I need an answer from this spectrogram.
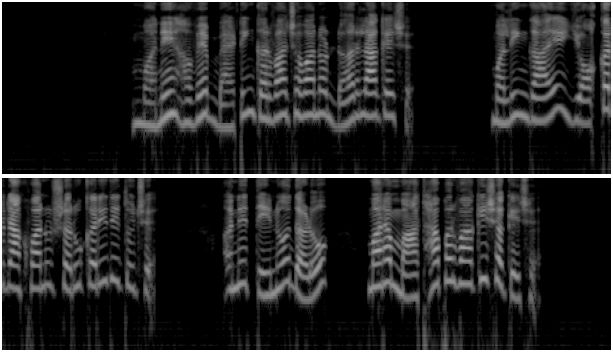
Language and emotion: Gujarati, fearful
